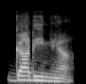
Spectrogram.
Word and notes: gardenia: Indian

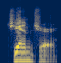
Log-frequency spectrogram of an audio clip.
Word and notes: jamjar: American English

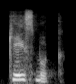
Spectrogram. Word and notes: casebook: Indian

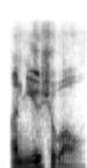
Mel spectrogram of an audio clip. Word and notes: unusual: American English

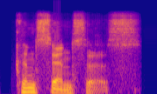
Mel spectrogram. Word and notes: consensus: British English

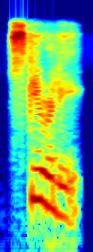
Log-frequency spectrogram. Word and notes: squirrelly: Indian

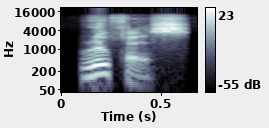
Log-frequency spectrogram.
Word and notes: rufous: American English

